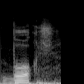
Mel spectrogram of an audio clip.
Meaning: Bourges (a city in France)
- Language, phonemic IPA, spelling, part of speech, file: French, /buʁʒ/, Bourges, proper noun, Fr-Bourges.ogg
